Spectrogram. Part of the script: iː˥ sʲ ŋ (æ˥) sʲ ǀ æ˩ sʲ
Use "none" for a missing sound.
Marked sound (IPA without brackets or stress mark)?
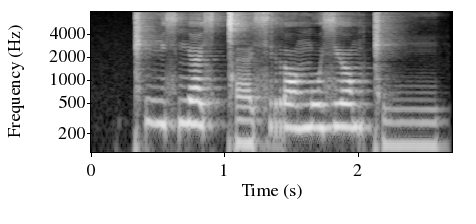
æ˥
